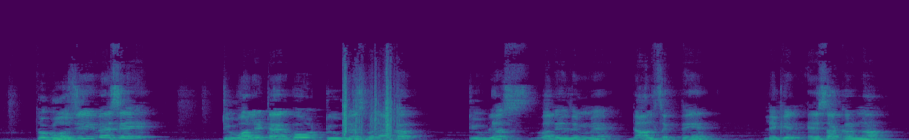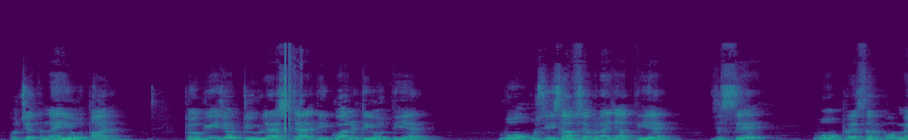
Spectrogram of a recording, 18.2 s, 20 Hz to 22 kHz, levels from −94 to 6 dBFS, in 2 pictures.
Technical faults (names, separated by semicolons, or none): cable scratch noise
